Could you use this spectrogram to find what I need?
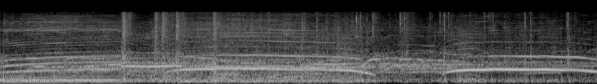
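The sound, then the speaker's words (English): Supporters of Volodymyr Zelensky cheer as Ukrainian presidential runoff exit poll results come in. A crowd roar with shouting voices stays loud and steady, dips briefly near the middle, then swells back. “Supporters cheered as they watched the Ukrainian exit polls come in after an apparent landslide victory of Volodymyr Zelensky.”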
